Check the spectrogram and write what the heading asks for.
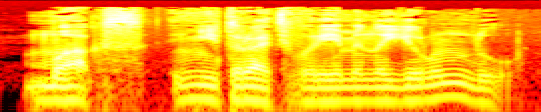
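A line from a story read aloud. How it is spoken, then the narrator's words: Soft request. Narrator (Russian): мягко попросил Шурф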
